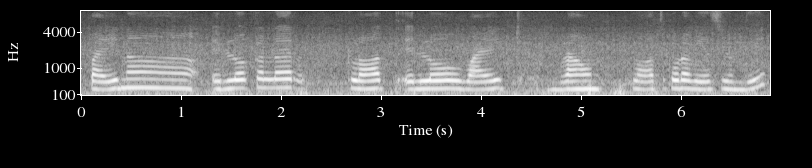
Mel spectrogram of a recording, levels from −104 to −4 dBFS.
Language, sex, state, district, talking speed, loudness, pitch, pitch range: Telugu, female, Telangana, Hyderabad, 95 wpm, -14 LUFS, 245 Hz, 235-255 Hz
